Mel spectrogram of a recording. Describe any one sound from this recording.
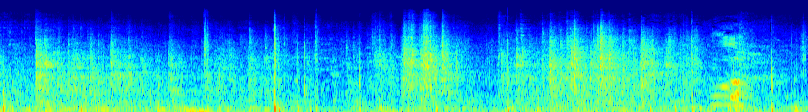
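A metal fence rattles and clanks.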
